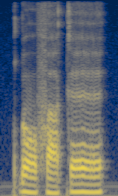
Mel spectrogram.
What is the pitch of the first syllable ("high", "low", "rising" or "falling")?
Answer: low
